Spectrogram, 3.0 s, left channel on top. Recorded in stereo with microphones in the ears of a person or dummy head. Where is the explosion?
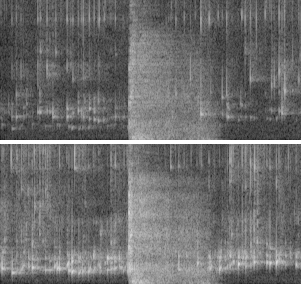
45° right (ahead or behind), 2.5 m.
